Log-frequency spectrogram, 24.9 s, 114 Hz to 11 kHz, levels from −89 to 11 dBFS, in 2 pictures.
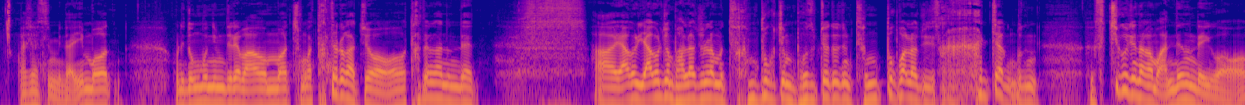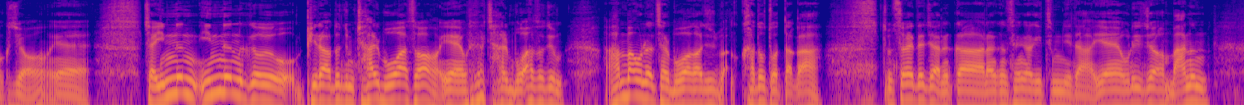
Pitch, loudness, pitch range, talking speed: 125 Hz, -22 LUFS, 115-150 Hz, 335 characters per minute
